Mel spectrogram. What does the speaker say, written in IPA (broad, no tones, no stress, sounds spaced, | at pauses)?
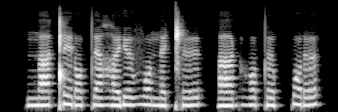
n̪ a ǃ e ɾ ɔ t̪ ɛ ʁ ɘ ɾʲ ə v ɔ n ɛ ǁ ɘ | a ɡʱ ɔ t̪ ə pː ɔ ɾ ə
